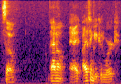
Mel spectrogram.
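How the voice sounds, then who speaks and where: A man speaking as a voice actor guest in a casual interview, relaxed and thoughtful, rambling with lots of fillers. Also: deep voice, normal speed, crowd noise.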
